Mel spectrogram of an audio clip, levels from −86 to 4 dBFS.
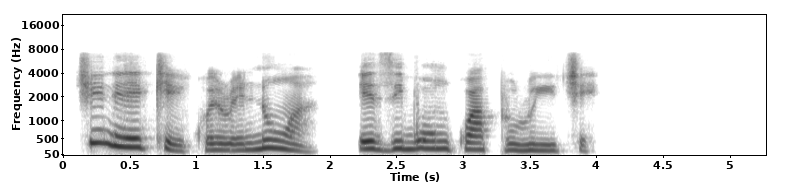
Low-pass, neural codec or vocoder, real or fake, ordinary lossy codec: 7.2 kHz; codec, 16 kHz, 0.8 kbps, ZipCodec; fake; MP3, 64 kbps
